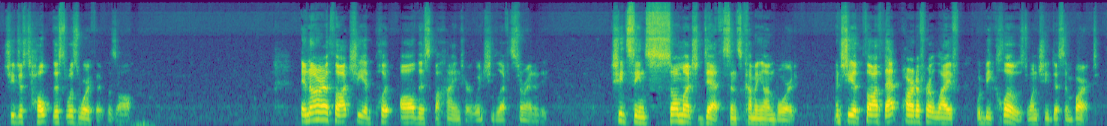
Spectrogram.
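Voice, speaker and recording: A man speaking as a panelist, chatting casually and reading book excerpts aloud in a measured, storytelling way. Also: medium pitch, lively intonation. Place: remote online panel from home.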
